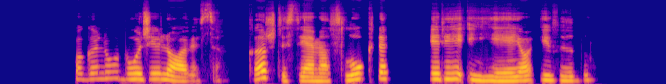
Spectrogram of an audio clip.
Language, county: Lithuanian, Kaunas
